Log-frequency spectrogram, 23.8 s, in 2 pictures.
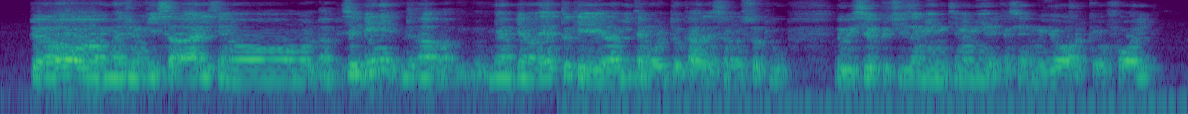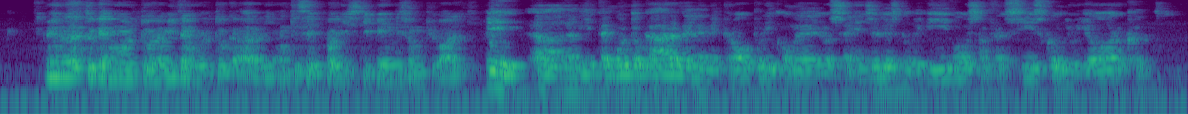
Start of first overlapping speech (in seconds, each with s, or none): none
